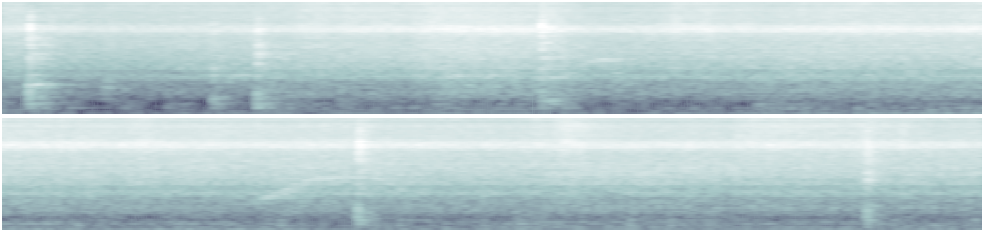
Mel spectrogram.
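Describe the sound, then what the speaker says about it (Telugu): Tomatoes fry in a pan with a steady, moderate sizzle and hiss, broken by a few sharp clinks of a stirring utensil, with no talking. "ఇలా ఫ్రై చేసుకోవాలండి"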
